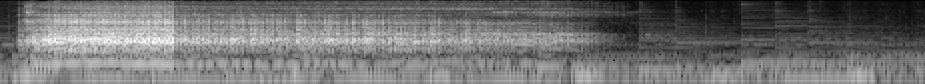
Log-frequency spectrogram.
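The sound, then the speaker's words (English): A loud, raspy roar imitating a lion, made after a big breath in with the mouth open wide and the tongue stuck out and wiggling, pushed out as one long breathy exhale that peaks in the first second and fades away after about four seconds, over a low steady musical drone. “Make this lion. Take a nice big breath in. Open up really wide through your mouth, stick out your tongue, wiggle, and roar.”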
